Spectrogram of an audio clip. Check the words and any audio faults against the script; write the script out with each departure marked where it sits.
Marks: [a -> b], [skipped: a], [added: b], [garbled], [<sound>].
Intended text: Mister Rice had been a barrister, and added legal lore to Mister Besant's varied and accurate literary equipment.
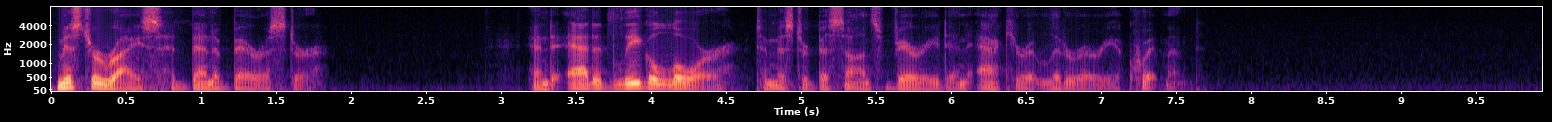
Mister Rice had been a barrister, and added legal lore to Mister Besant's varied and accurate literary equipment.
